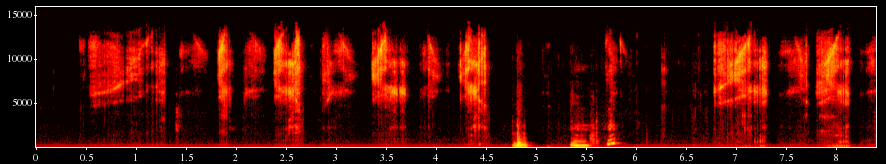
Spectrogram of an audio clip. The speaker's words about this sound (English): Just cutting some stuff.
